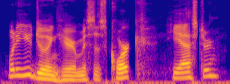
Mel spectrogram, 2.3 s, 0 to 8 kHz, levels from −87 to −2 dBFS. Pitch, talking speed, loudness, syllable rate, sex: 145 Hz, 260 wpm, -17 LUFS, 6.5 syllables/s, male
